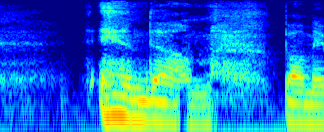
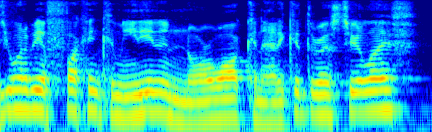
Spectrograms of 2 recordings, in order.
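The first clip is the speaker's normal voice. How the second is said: higher, louder retold scolding; exasperated challenge; 6 semitones higher, 5 dB louder than usual. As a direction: imitate her pushing someone to aim bigger. Retold scolding push to move on.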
